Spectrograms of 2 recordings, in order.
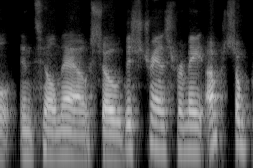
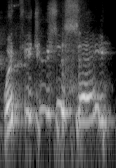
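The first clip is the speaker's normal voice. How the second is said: much higher, incredulous put-on voice; mock disbelief. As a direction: play stunned on the phone, pitched way up. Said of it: "I'm on the phone with her and I go".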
